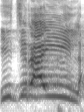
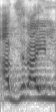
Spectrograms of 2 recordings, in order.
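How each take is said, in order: First: The name begins with an 'i' sound. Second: The name begins with an 'a' sound. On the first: The speaker calls it right. "আজরাইল বলিয়েন না" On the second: The speaker calls it wrong. "নামটি আজরাইল নয়"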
